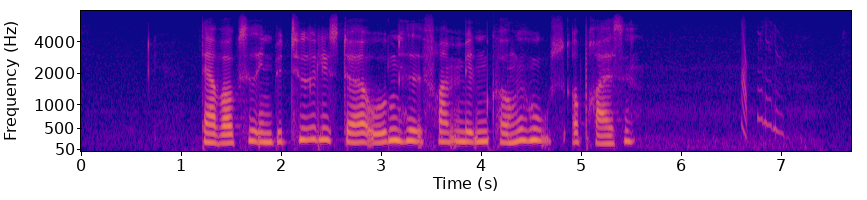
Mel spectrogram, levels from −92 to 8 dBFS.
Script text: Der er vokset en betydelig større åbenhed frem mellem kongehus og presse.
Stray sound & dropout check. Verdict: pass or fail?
fail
